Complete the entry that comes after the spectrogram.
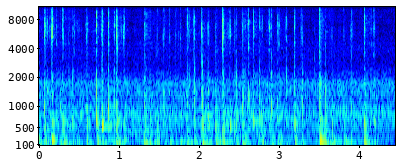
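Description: Both hands type rapidly on the black plastic chiclet keys set in the grey deck of a 2014 Acer Chromebook C20 laptop keyboard. Fingertips tap and press the keys in a fast, uneven stream of short, dry clicks with bright tops and a light low thud.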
